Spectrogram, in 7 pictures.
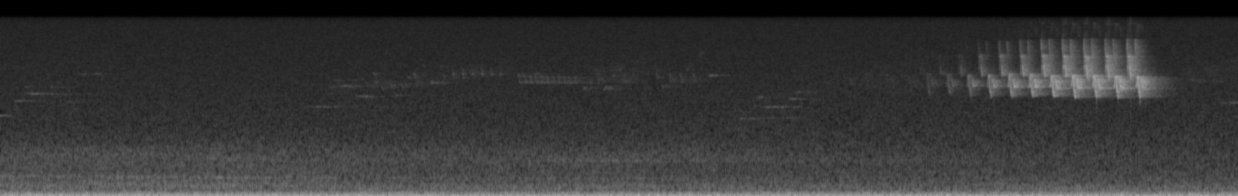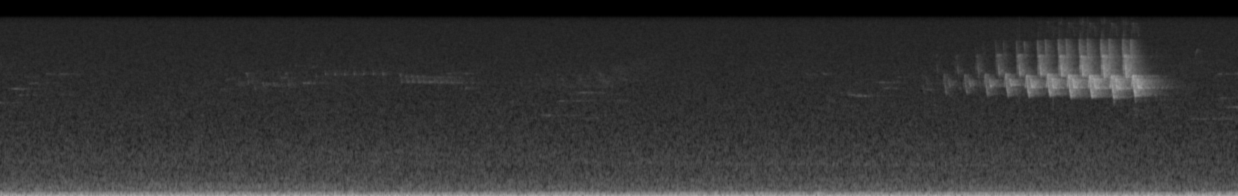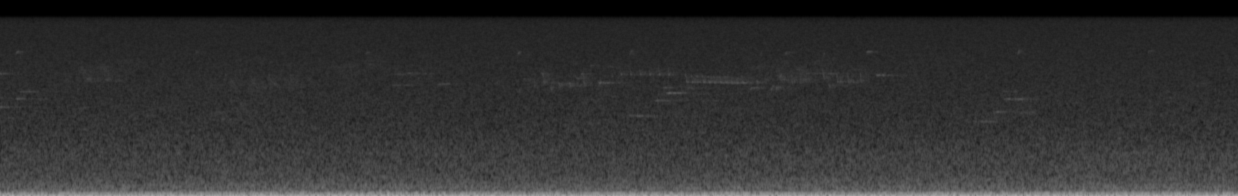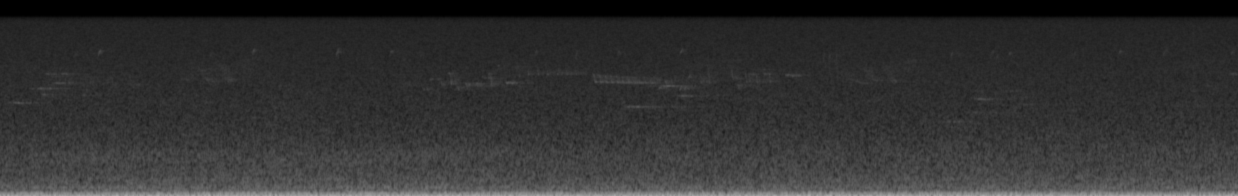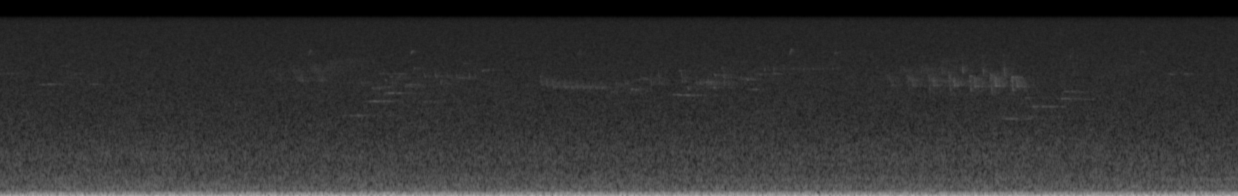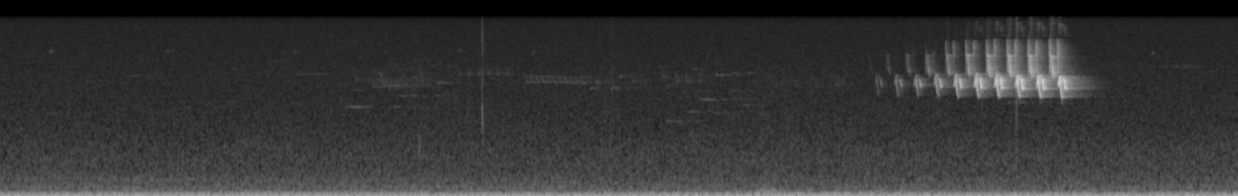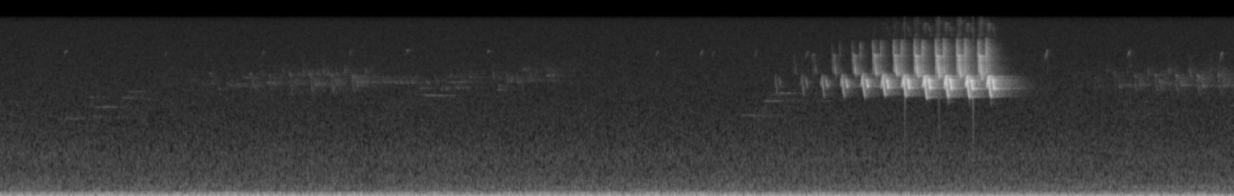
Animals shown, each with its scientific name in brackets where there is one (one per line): Ovenbird (Seiurus aurocapilla)
Winter Wren (Troglodytes hiemalis)
Black-throated Blue Warbler (Setophaga caerulescens)
Black-throated Green Warbler (Setophaga virens)
Hermit Thrush (Catharus guttatus)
